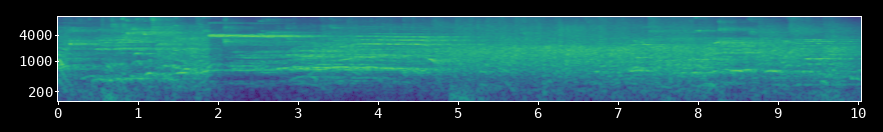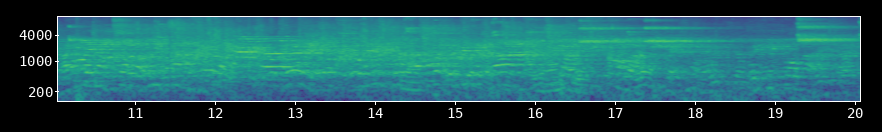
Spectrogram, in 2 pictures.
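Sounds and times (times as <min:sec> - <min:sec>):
referee's whistle: 0:01.8 - 0:03.0
people calling out: 0:14.2 - 0:17.4.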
